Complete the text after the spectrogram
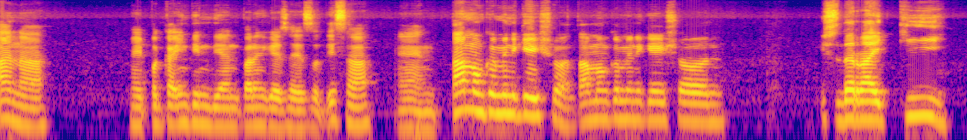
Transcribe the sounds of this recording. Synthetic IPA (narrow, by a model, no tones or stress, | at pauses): anɐ | mɐjpɐɡ̚kɐʔɪnt̪ɪnd̪ɪhɐnpɐɾɪnkɐjs̬ɐjos̬ɐt̪̚ʔɪsaʔɛnd̪t̪aːmɐŋkomjunɪkejʃont̪aːmɐŋkomjʊnɪkejʃon | ʔɪsd̪ɐɾajt̪̚ki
